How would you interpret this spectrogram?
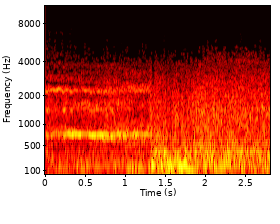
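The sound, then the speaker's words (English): A taxi cab crashes on reaching the Bismarck Hotel: a strained, whining tone like screeching tires or a horn gives way to a loud, dense burst of crunching, rumbling noise that stays heavy to the end. “Craven climbed slowly out of the wrecked cab, pressing a handkerchief to his forehead where it had crashed against the cab door at the impact.”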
